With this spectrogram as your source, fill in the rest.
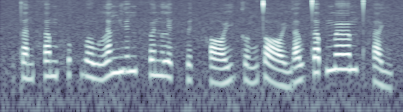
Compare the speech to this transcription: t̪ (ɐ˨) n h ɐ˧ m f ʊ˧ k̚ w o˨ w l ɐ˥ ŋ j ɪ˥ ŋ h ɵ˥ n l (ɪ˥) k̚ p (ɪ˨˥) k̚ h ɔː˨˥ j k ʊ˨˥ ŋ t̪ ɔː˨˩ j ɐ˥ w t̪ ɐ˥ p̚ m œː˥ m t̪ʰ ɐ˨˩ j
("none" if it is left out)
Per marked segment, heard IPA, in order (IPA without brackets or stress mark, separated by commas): ɐ˨˧, ɪ˧, ɪ˨˥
